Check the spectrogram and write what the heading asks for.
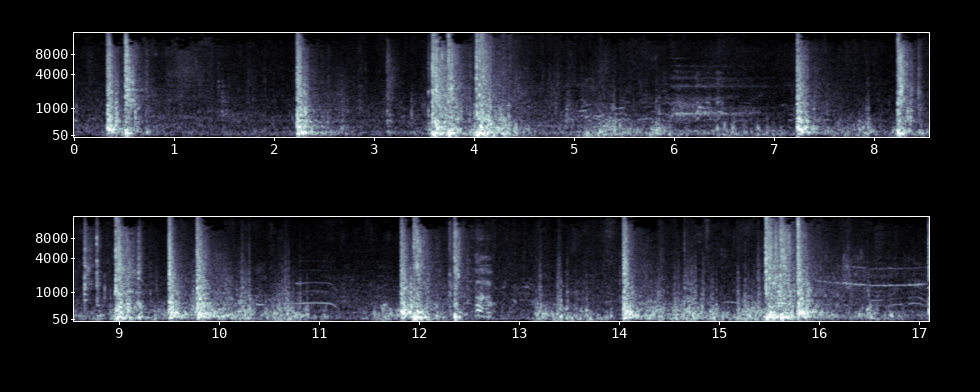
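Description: Aerial firework shells bursting in a string of loud bangs at uneven intervals, several in quick clusters, with a low rumble between them.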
